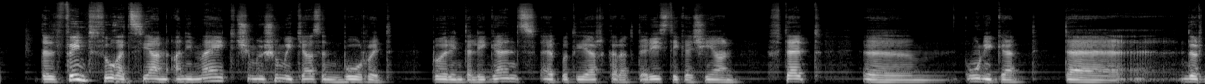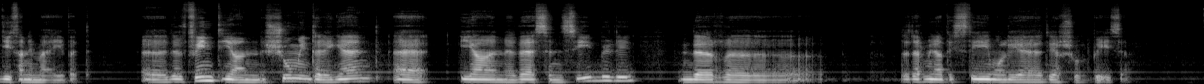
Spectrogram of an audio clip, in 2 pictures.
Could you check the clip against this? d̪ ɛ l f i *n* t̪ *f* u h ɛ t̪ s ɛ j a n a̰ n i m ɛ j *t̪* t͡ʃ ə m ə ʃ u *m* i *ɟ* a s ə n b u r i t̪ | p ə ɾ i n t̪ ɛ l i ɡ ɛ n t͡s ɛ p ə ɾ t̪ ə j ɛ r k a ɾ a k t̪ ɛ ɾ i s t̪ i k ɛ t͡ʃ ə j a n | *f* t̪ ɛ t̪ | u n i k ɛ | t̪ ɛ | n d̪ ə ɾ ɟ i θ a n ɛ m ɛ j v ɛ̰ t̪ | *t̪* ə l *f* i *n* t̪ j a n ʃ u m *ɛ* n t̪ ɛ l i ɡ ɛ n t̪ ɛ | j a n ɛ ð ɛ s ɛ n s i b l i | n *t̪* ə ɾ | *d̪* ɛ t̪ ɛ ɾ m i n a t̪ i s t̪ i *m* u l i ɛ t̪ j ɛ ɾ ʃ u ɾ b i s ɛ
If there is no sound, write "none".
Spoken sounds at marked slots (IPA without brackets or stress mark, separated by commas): n, θ, t̪, m, c, f, d̪, f, n, i, d̪, d̪, m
